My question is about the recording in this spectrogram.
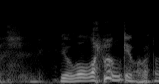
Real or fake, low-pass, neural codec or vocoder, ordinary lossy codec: fake; none; codec, 16 kHz, 1 kbps, FreqCodec, larger model; none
